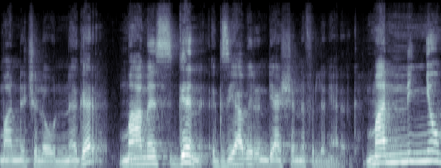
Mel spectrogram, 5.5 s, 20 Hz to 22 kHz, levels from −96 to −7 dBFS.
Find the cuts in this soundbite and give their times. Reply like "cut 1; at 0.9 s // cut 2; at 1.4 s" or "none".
none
